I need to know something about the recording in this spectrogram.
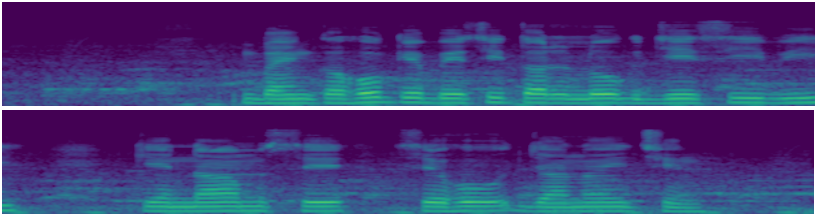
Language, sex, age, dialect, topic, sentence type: Magahi, female, 51-55, Western, agriculture, statement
